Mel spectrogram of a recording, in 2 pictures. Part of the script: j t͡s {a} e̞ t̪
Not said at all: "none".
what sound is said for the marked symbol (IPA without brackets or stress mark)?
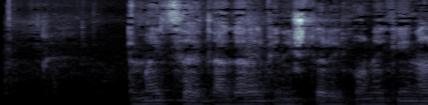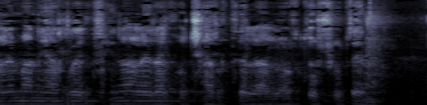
a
